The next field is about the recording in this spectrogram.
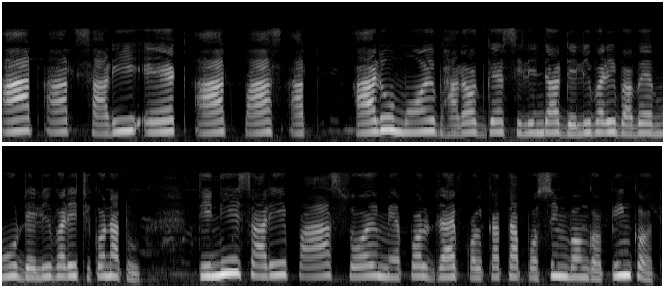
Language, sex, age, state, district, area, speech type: Assamese, female, 45-60, Assam, Dibrugarh, urban, read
